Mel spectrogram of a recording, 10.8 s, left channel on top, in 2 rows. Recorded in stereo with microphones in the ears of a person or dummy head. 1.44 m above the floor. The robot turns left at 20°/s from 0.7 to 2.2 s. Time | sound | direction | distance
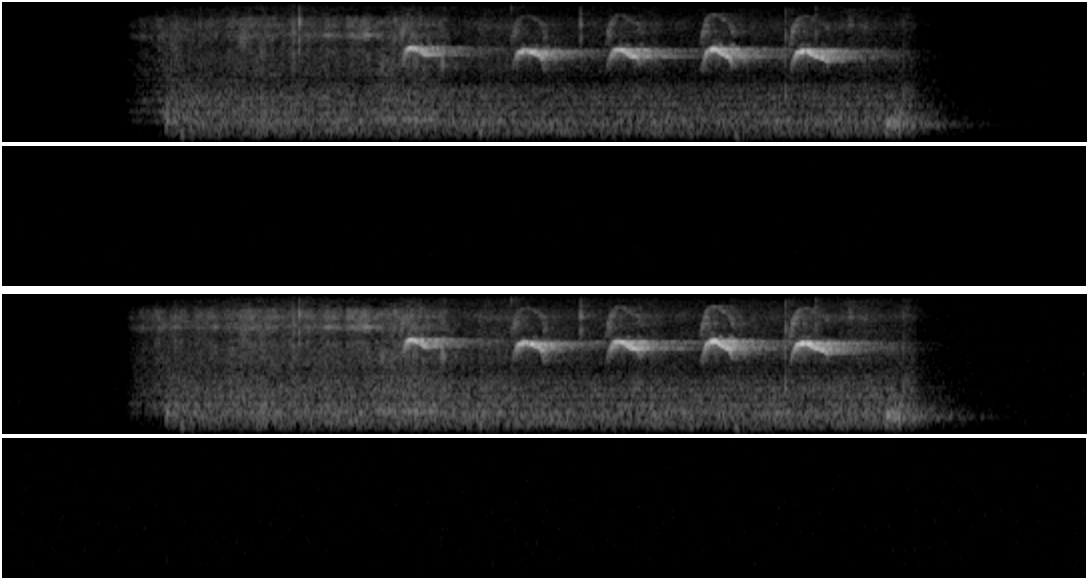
0.8 | a bird | 25° left (ahead or behind) | 1.1 m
